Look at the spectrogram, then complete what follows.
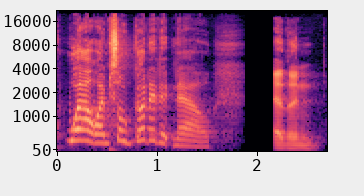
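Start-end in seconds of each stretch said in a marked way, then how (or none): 0.1-1.5 high, louder gushing Katara; high mock Katara. Katara after one waterbending tip, high and gushing. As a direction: gush it high and smug. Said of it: "And then Katara's like".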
